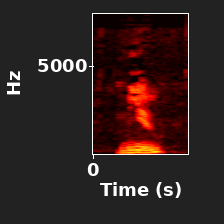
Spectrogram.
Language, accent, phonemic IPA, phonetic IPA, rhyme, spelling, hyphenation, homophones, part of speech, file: English, Southern England, /ˈmjuː/, [ˈmjʊu̯], -uː, mew, mew, mu, noun / verb / interjection, LL-Q1860 (eng)-mew.wav
- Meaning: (noun) 1. A gull, seagull 2. A prison, or other place of confinement 3. A hiding place; a secret store or den 4. A breeding-cage for birds 5. A cage for hawks, especially while moulting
